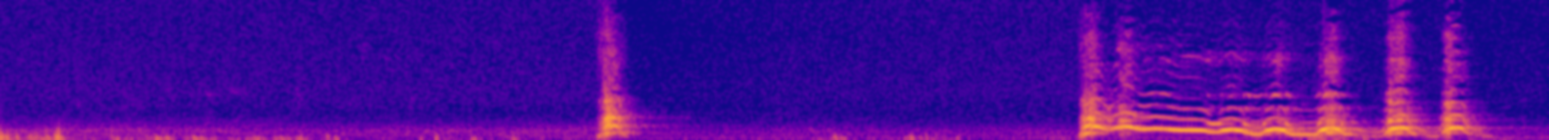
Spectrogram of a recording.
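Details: A small male dog warning coyotes away from the property: quiet scuffling, one sharp bark, then a wavering howl of rapid pulsing yelps after a pause, with an owner's praise nearby.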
